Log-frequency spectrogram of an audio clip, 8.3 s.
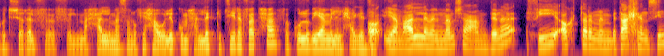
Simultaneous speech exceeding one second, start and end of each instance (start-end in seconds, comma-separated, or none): none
